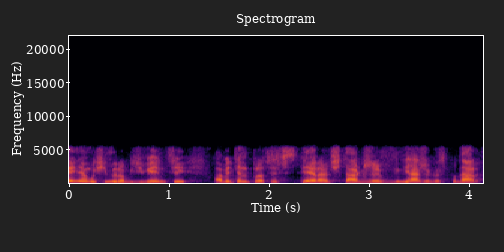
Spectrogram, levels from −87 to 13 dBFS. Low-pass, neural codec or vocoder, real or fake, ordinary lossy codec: 5.4 kHz; codec, 24 kHz, 6 kbps, HILCodec; fake; Opus, 24 kbps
